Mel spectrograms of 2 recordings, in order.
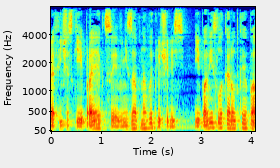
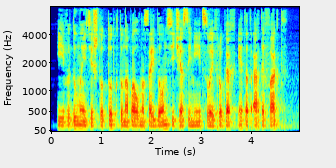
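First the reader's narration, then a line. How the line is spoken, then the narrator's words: Plain. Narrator (Russian): спросил соларианец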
